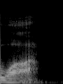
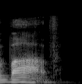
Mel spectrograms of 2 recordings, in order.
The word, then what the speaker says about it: Vav: One form of pronunciation is similar to the English V sound, called the Vav. The other form of pronunciation is similar to the English W sound, called the Wa.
